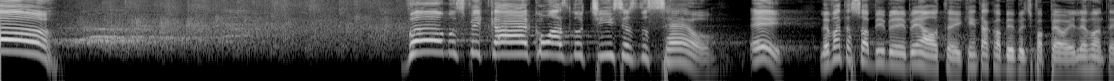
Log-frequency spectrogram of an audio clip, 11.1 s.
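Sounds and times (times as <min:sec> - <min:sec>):
loud drawn-out shout: 0:00.0 - 0:02.7
audience cheering and clapping: 0:00.0 - 0:05.0
speech: 0:04.0 - 0:11.1.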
